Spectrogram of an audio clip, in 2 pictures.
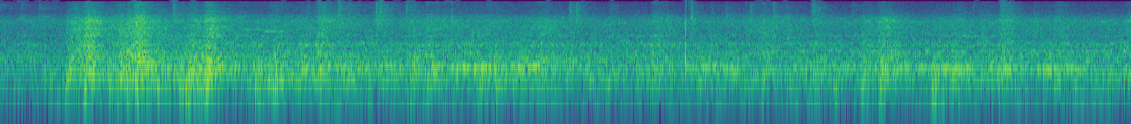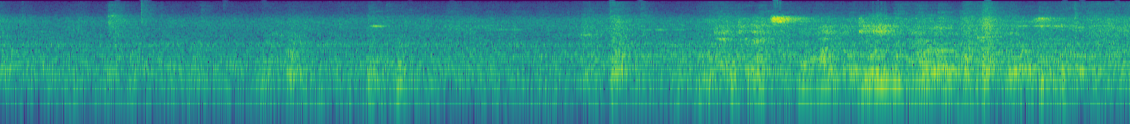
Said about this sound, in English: Dean Grove. The destination of this train is North Station. Next stop, Cleveland Circle.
